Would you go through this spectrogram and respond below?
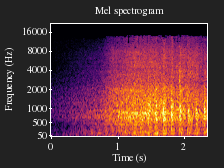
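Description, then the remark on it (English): A heavy truck's broad, roaring rumble swells steadily as it approaches and passes under a highway bridge lined with plastic mesh and barbed wire, at the southern end of a migrant camp in Calais, France, heading to or from the port; loud road noise with no voices. “Trucks headed to and from the port of Calais pass under this bridge at the southern end of the jungle.”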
